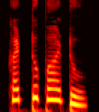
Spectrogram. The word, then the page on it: ಖಟಿಪಿಟಿ: khaṭipiṭi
